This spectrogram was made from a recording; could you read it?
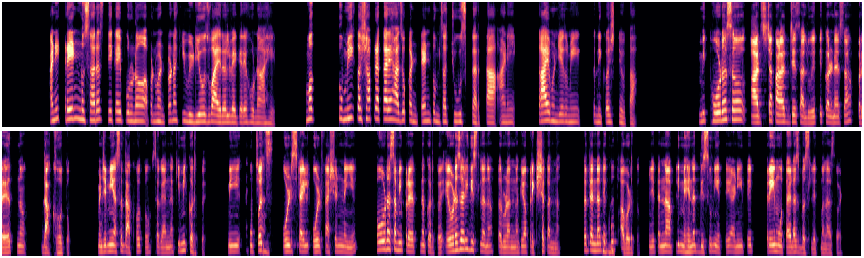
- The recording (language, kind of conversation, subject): Marathi, podcast, सोशल मीडियामुळे यशाबद्दल तुमची कल्पना बदलली का?
- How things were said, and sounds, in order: in English: "व्हायरल"; in English: "चुज"; in English: "ओल्ड स्टाईल, ओल्ड फॅशन"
